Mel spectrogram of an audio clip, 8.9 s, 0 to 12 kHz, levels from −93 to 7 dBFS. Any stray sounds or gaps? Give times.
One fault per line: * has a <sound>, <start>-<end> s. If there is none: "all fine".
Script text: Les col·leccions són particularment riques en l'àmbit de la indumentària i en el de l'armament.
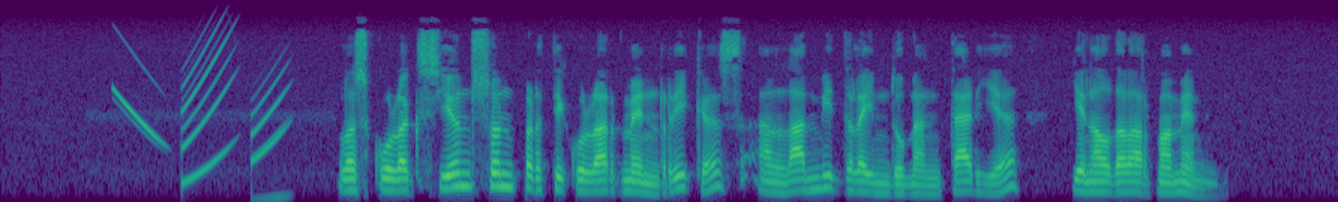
* has a chirp, 0.7-2.0 s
